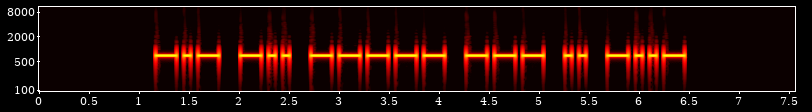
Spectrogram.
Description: Morse code, heard as a keyed tone, about 17 wpm, 700 Hz. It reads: KD0OIX
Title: K1USN SST QSO Practice - 17wpm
